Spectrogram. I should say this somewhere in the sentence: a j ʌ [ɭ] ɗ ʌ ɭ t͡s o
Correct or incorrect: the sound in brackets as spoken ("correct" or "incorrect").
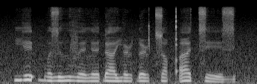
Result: correct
